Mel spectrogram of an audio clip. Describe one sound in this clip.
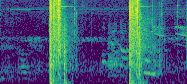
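Sharp rifle shots crack.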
